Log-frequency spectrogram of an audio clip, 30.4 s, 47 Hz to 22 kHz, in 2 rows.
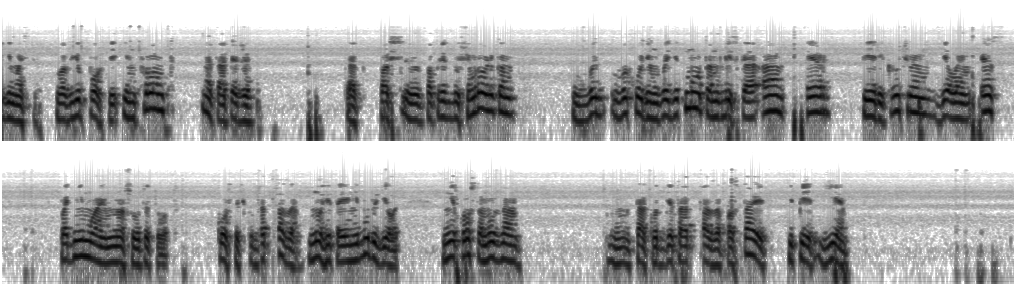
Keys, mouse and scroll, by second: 1.2 click, 1.9 click, 2.8-3.7 middle drag, 4.7 KP_7, 5.8 KP_3, 8.9-9.8 drag, 10.9 a, 11.9 r, 13.5 click, 14.7 s, 17.0 click, 18.0-19.2 drag, 19.4-21.2 middle drag, 22.0 KP_7, 24.4 click, 25.6 shift+middle click, 25.6 shift+scroll up 1, 27.8 e, 29.7 click, 29.9 e.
